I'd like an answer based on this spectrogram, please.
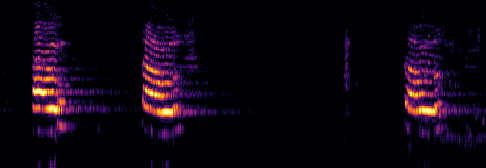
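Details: Cat in heat meowing: three long, loud harmonic yowls, each rising then falling and trailing off over about a second, separated by pauses of a few seconds, with a faint click between the second and third call.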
